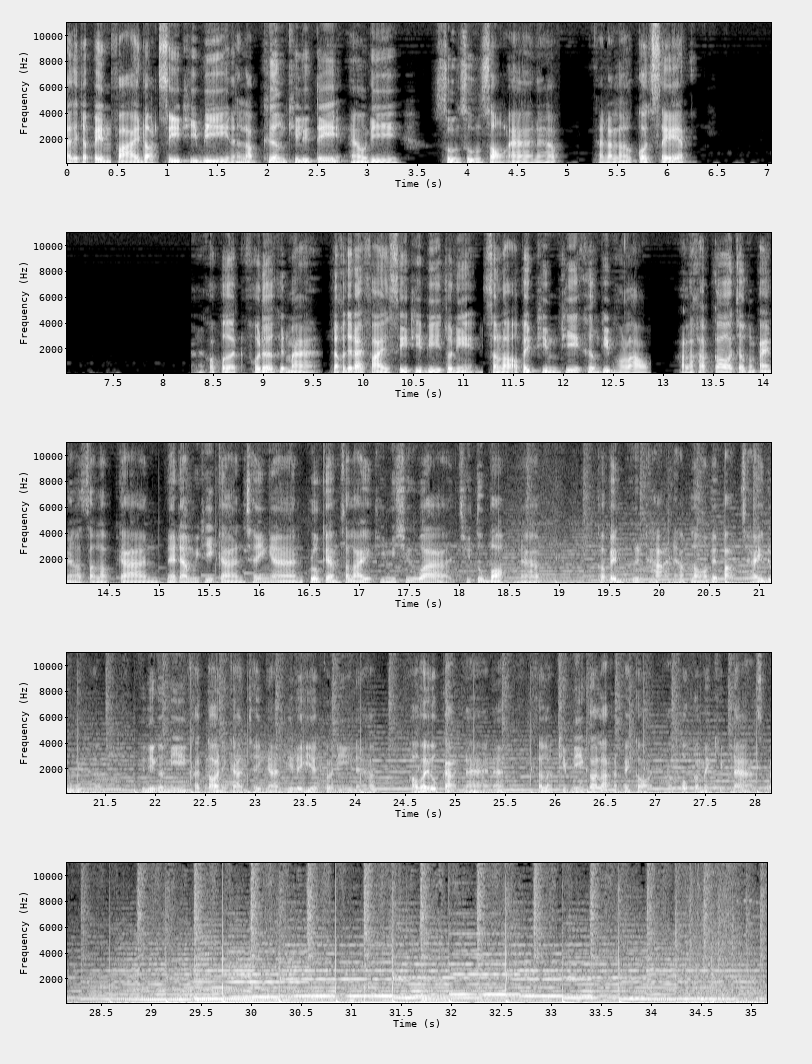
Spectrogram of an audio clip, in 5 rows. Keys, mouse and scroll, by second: 6.0 click.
